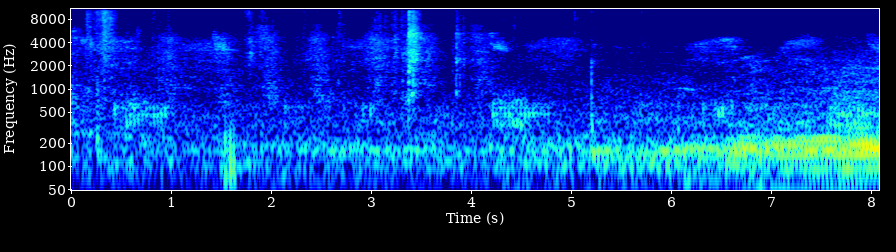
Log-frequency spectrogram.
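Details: Cats, with two outside kittens playing in front of a cat and three kittens: low, steady purring that swells louder toward the end, with scattered clicks and rustling throughout.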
